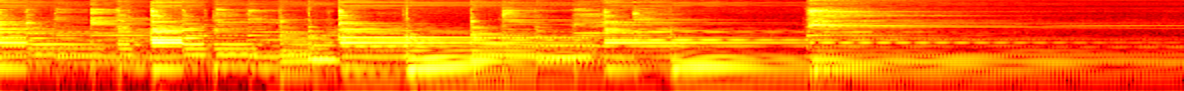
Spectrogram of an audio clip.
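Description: Acoustic guitar music: a run of picked notes, then a final chord strummed about four seconds in that rings out and fades away.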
